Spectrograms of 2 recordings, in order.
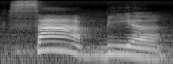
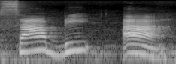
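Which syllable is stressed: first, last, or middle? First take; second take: first; last. First: The stress is on the first syllable. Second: The stress is on the last syllable. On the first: "a sílaba tônica é sa, ou seja, a antepenúltima sílaba" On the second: "a sílaba tônica é a última"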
